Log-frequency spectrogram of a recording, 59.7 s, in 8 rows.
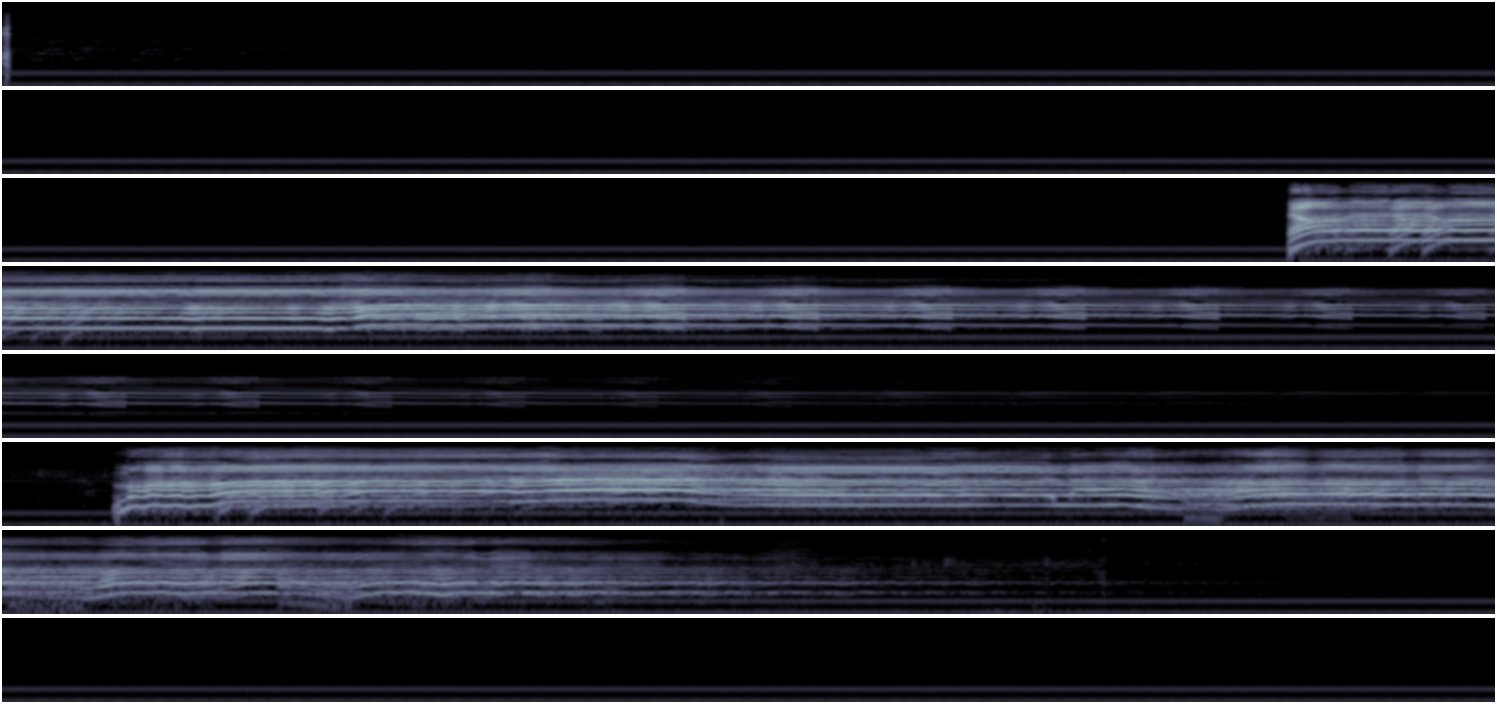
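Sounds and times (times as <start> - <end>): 
person singing: 21.4 - 33.3, 37.9 - 48.6.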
